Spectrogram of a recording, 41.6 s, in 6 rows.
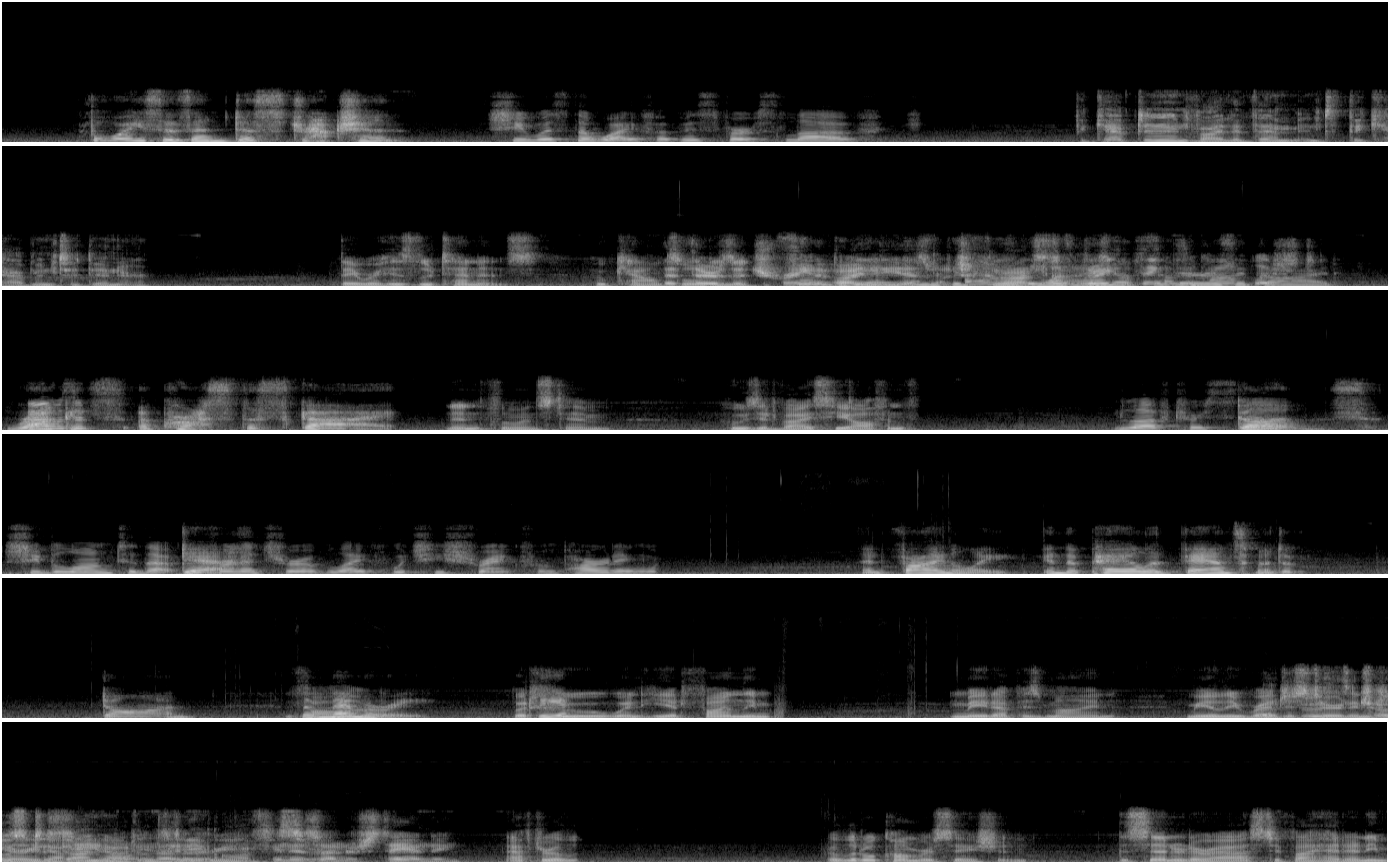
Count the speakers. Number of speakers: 8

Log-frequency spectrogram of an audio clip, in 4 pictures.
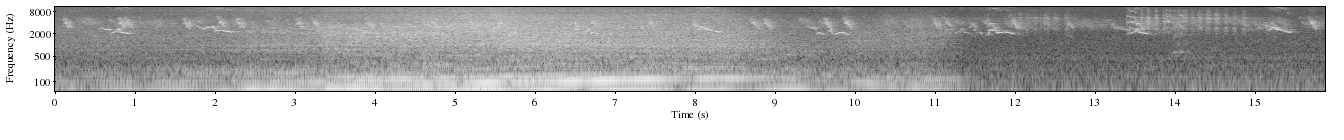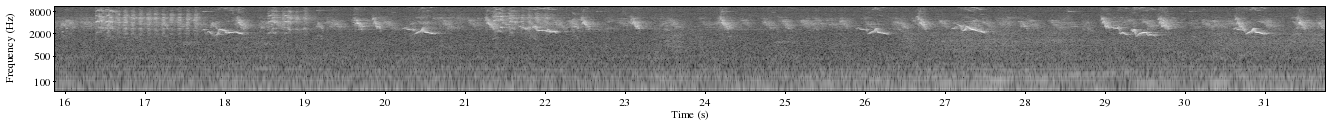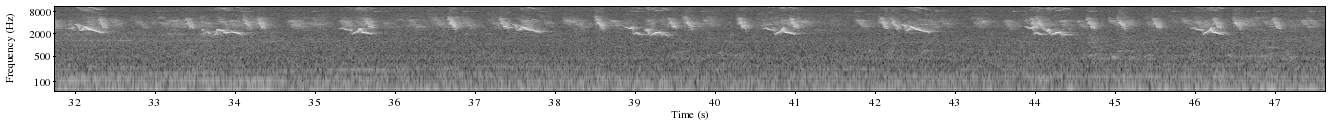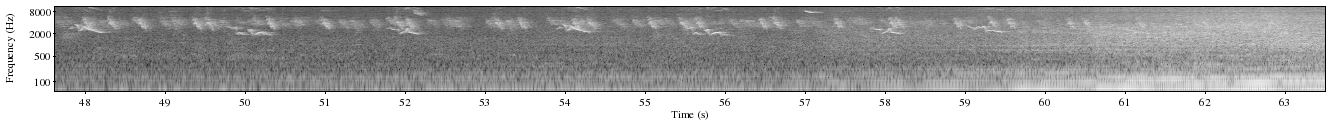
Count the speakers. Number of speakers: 0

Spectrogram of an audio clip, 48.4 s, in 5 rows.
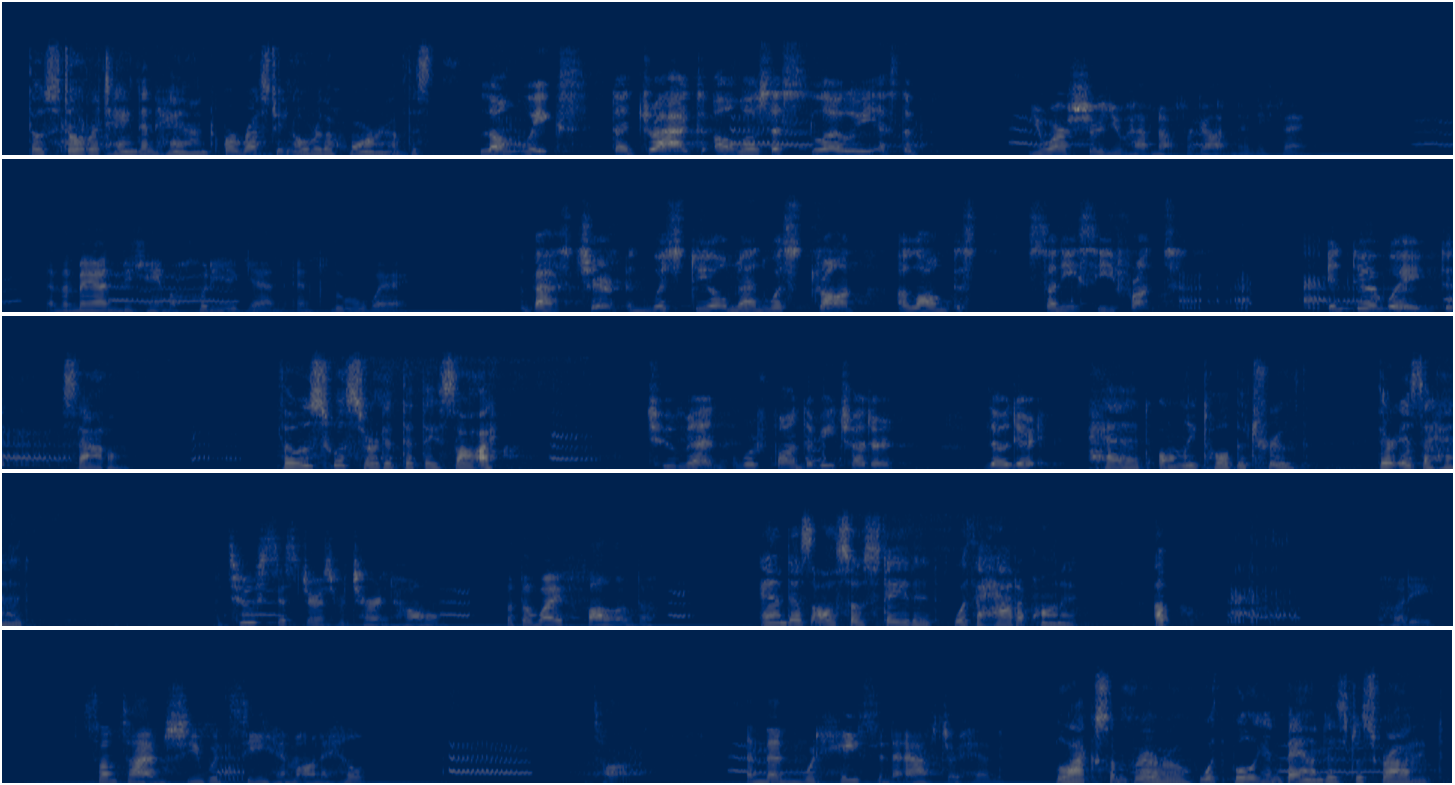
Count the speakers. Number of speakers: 3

